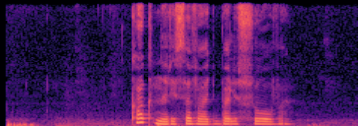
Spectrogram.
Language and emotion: Russian, sad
